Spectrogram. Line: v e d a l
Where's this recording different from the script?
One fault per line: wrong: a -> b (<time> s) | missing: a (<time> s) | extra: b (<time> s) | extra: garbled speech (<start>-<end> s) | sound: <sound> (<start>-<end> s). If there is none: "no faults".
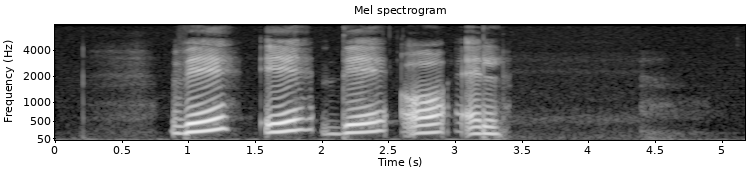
no faults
